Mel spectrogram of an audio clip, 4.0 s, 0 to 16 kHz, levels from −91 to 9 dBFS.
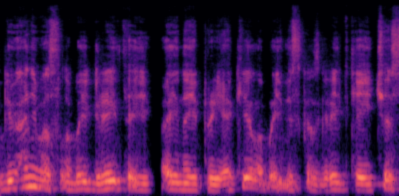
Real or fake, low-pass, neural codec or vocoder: fake; 14.4 kHz; vocoder, 44.1 kHz, 128 mel bands, Pupu-Vocoder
